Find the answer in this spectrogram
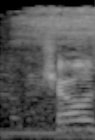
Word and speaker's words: Tso: Cho spelled TSO. TS in Chinese, they tell me is pronounced Ch.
